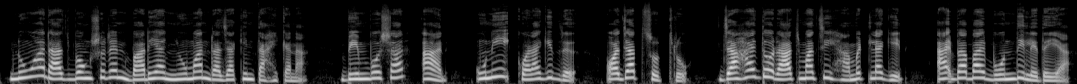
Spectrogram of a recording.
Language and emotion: Santali, neutral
